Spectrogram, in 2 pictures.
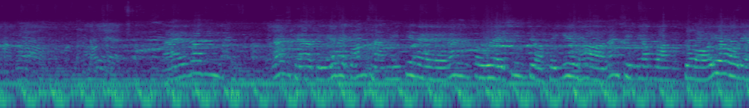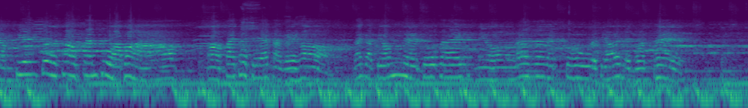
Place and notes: Dajia Jenn Lann Temple, 大甲區大甲里 - In the square of the temple
Temple fair, In the square of the temple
